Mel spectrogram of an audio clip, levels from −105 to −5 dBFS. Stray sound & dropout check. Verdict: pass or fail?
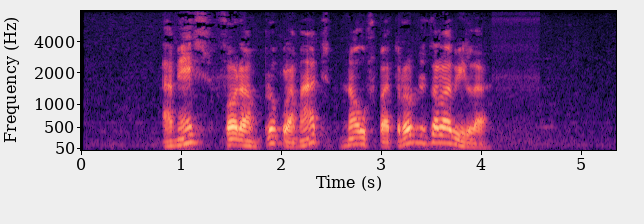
pass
